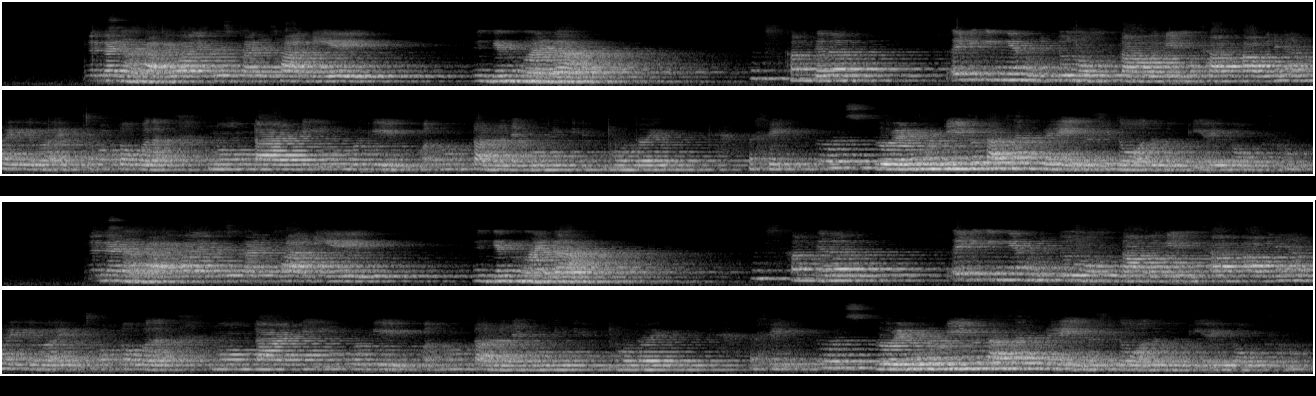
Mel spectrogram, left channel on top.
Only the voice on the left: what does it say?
ꯀꯥꯏꯗ
ꯁꯥꯕꯩ ꯋꯥꯅꯦ ꯑꯩꯈꯣꯏ ꯁꯥꯏꯗ ꯁꯥꯗꯤꯌꯦ
ꯁ ꯈꯪꯗꯦꯗ ꯑꯩꯗꯤ ꯏꯪꯉꯦ ꯍꯧꯖꯤꯛꯇꯣ ꯅꯣꯡ ꯇꯥꯕꯒꯤ ꯅꯨꯡꯁꯥ ꯁꯥꯕꯅ ꯍꯦꯟꯅ ꯐꯩꯌꯦꯕ ꯑꯩꯗꯤ ꯊꯕꯛ ꯇꯧꯕꯗ ꯅꯣꯡ ꯇꯥꯔꯗꯤ ꯏꯪꯕꯒꯤ ꯑꯗꯨꯝ ꯇꯜꯂꯦ ꯇꯨꯝꯅꯤꯡꯉꯛꯑꯦ <unintelligible> ꯑꯁꯤ
ꯎꯇꯤꯁꯨ ꯁꯥꯥꯁꯟ꯭ꯔꯦ <inaudible> ꯑꯩꯗꯣ ꯑꯗꯨꯗꯨꯒꯤ ꯑꯩꯗꯣ ꯁꯨꯝ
